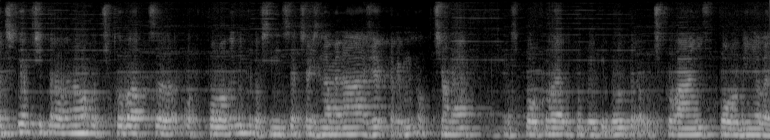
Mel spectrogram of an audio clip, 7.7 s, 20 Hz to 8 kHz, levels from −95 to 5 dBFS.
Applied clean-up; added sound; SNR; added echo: neural separator model SepFormer DNS4.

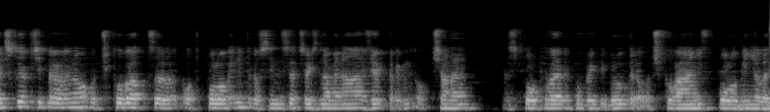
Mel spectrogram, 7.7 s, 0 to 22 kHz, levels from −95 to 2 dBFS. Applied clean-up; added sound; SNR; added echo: neural mask model DeepFilterNet 3.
